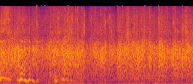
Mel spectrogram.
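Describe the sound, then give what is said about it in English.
An audience applauds steadily, a dense, even wash of many hands clapping that holds at a fairly loud level throughout, with a brief murmur of a voice underneath near the start. The applause thanks a speaker after a talk. “And you can say amen, or you can even applaud and say thank you,”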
